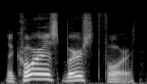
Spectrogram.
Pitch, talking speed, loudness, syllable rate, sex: 175 Hz, 165 wpm, -15 LUFS, 3.8 syllables/s, male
